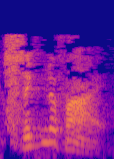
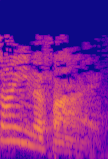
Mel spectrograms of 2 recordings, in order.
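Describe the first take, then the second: First: The first syllable is said as sig. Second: The first syllable is said like sign. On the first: The speaker calls it right. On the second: The speaker calls it wrong.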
